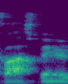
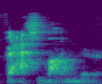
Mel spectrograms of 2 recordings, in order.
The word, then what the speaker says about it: Fassbinder: But I think Picard pronounces it Fassbinder, which is how a lot of people who are not German pronounce it.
